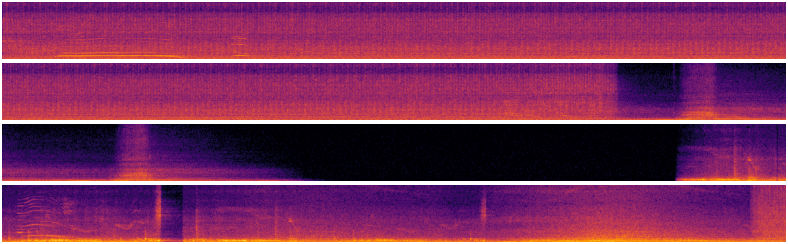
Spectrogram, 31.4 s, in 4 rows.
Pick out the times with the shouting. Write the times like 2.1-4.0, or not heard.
0.5-2.5, 12.8-13.8, 23.6-24.4.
